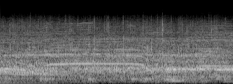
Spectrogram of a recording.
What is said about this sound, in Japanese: 皆さん大きな拍手でお送りしましょう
